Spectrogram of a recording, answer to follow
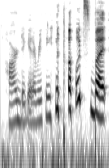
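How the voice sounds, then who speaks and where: A woman's voice: fairly low pitch, expressive, a little fast, creaky, a little hiss or hum. A woman chatting informally on a live stream as a cast member of a tabletop game show, lightly self-deprecating. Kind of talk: casual chat on a live stream.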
